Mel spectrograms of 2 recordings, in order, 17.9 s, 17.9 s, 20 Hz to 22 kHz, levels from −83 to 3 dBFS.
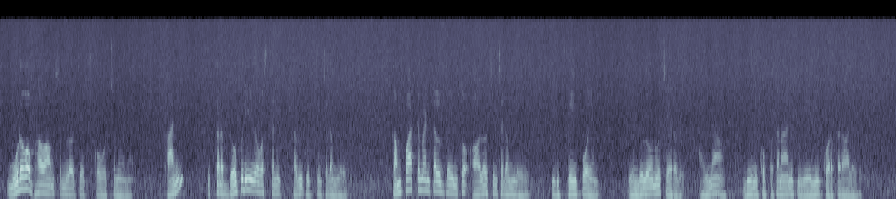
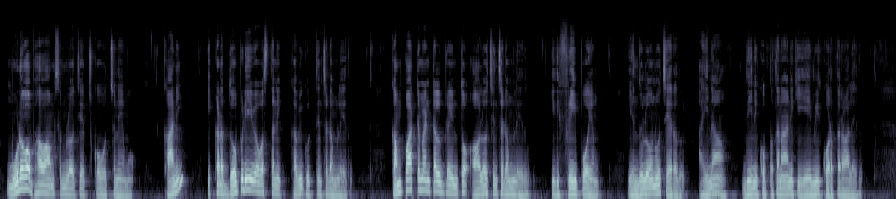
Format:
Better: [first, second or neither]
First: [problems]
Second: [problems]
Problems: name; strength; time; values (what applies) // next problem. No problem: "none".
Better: second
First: hiss; loud; throughout; 7 dB below the speech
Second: none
